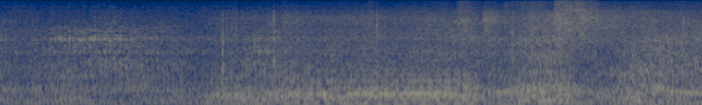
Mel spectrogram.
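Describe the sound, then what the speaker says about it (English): A UTV race car engine roars out of a wooded off-road section at a dirt track race, a loud steady drone that swells and revs harder midway, close and continuous with no talk. "I hear another car coming out of the Steel at Wood section."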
